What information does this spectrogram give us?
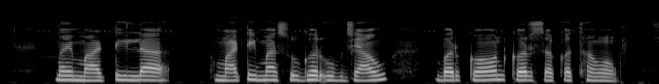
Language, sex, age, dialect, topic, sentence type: Chhattisgarhi, female, 18-24, Northern/Bhandar, agriculture, question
